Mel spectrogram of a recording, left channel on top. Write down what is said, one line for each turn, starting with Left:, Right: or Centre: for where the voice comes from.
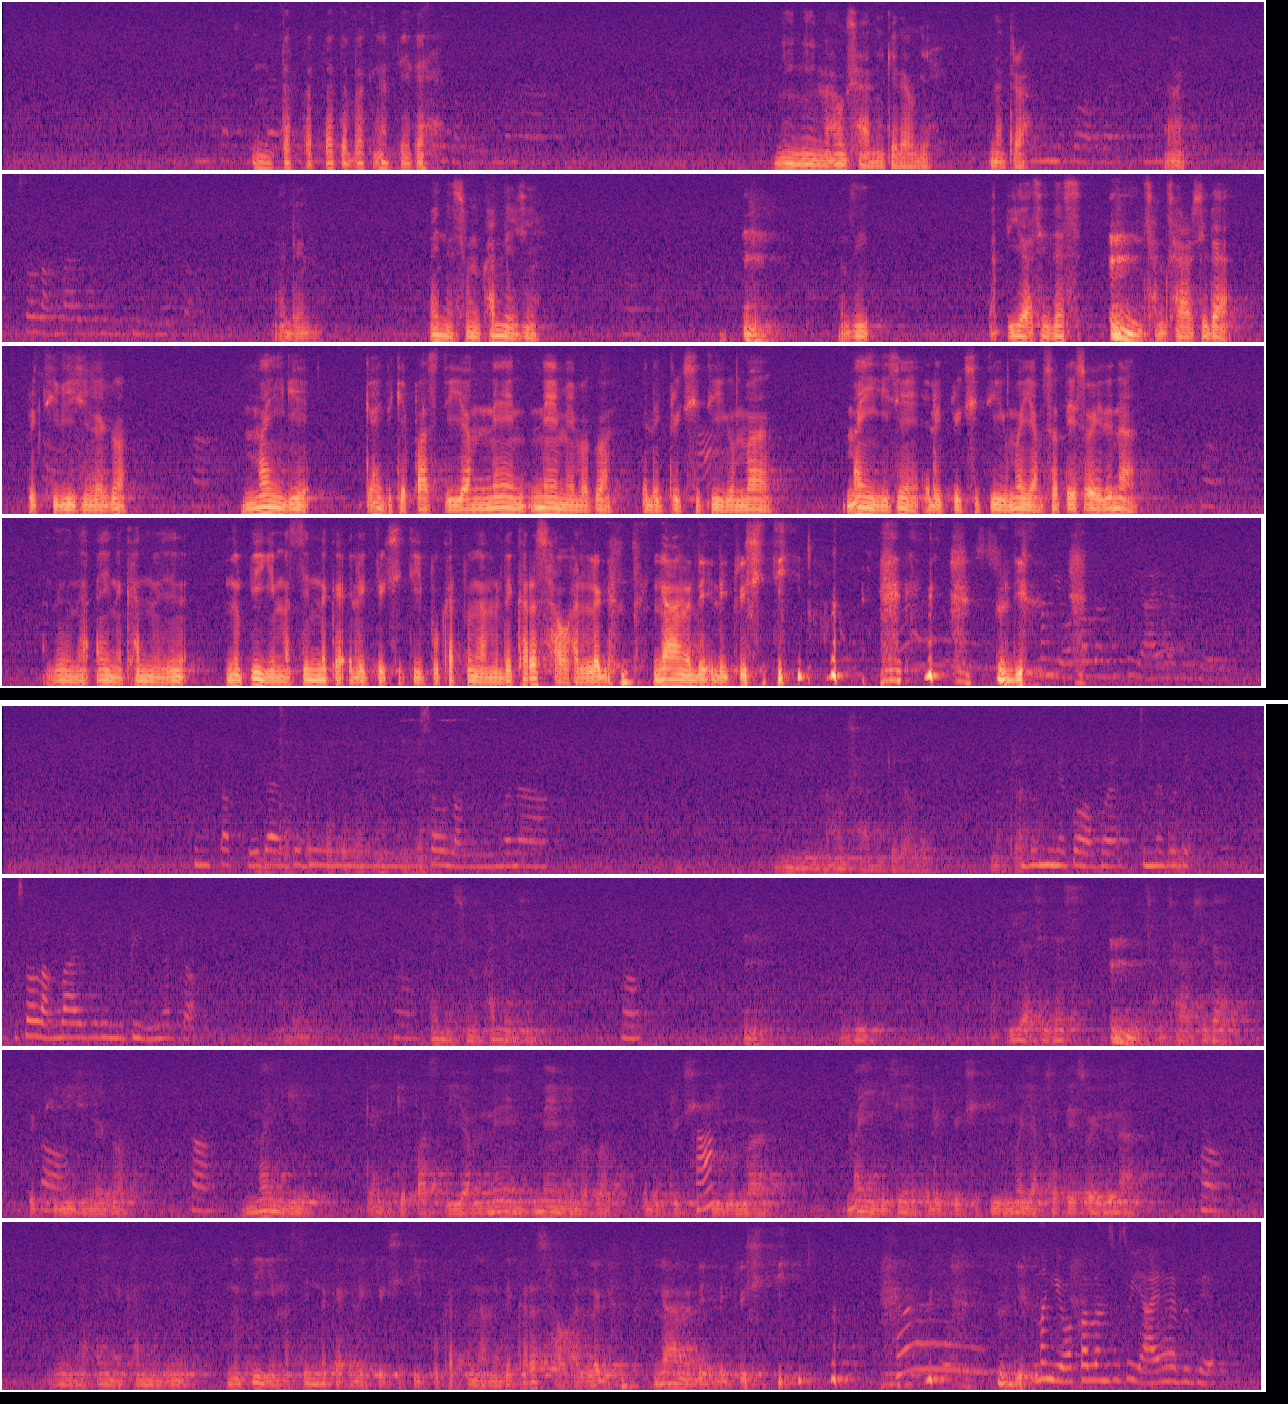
Right: ꯏꯪ ꯇꯞꯇꯦꯗ
Left: ꯏꯪ
Right: ꯑꯩꯈꯣꯏꯗꯤ
Left: ꯇꯞꯄ ꯇꯠꯇꯕ ꯅꯠꯇꯦꯗ
Right: ꯏꯁꯧ ꯂꯥꯡꯕꯅ
Left: ꯃꯤꯅꯦ ꯃꯍꯧꯁꯥꯅꯤ ꯀꯩꯗꯧꯒꯦ ꯅꯠꯇ꯭ꯔꯥ
Right: ꯑꯗꯨꯅꯤꯅꯦꯀꯣ ꯍꯣꯏ ꯆꯨꯝꯃꯦ ꯑꯗꯨꯗꯤ
Left: ꯍꯣꯏ
Right: ꯏꯁꯧ ꯂꯥꯡꯕ ꯍꯥꯏꯕꯗꯨꯗꯤ ꯅꯨꯄꯤꯒꯤ ꯅꯠꯇ꯭ꯔꯣ
Left: ꯑꯗꯨꯅꯤ
Right: ꯑꯥ
Left: ꯑꯩꯅ ꯁꯨꯝ ꯈꯜꯂꯤꯁꯦ
Right: ꯍꯥ
Left: <unintelligible> ꯍꯨꯖꯤꯛ ꯑꯇꯤꯌꯥꯁꯤꯗ ꯁꯪꯁꯥꯔꯁꯤꯗ ꯄ꯭ꯔꯤꯊꯤꯕꯤꯁꯤꯅꯒ
Right: ꯑꯥ ꯑꯥ
Left: ꯃꯩꯒꯤ <unintelligible> ꯀꯦꯄꯥꯁꯤꯇꯤ ꯌꯥꯝ ꯅꯦꯝ ꯅꯦꯝꯃꯦꯕꯀꯣ ꯏꯂꯦꯛꯇ꯭ꯔꯤꯛꯁꯤꯇꯤꯒꯨꯝꯕ
Right: ꯍꯥ
Left: ꯃꯩꯒꯤꯁꯦ ꯏꯂꯦꯛꯇ꯭ꯔꯤꯛꯁꯤꯇꯤꯒꯨꯝꯕ ꯌꯥꯝ ꯆꯠ ꯇꯦꯁ ꯑꯣꯏꯗꯅ
Right: ꯑꯥ
Left: ꯑꯗꯨꯅ ꯑꯩꯅ ꯈꯟꯕꯁꯤ ꯅꯨꯄꯤꯒꯤ ꯃꯆꯤꯟꯅꯒ ꯏꯂꯦꯛꯇ꯭ꯔꯤꯛꯁꯤꯇꯤ ꯥꯇꯤ ꯄꯨꯈꯠꯄ ꯉꯝꯗꯦ ꯈꯔ ꯁꯥꯎꯍꯜꯂꯒ ꯉꯥꯡꯉꯗꯤ ꯏꯂꯦꯛꯇ꯭ꯔꯤꯁꯤꯇꯤ <unintelligible>
Right: ꯑꯥ ꯅꯪꯒꯤ ꯋꯥꯈꯜꯂꯣꯟꯁꯤꯁꯨ ꯌꯥꯏꯍꯦ ꯑꯗꯨꯗꯤ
